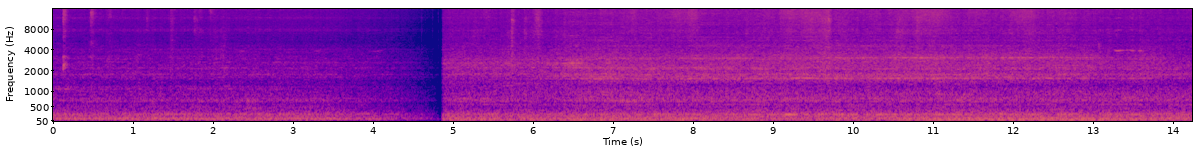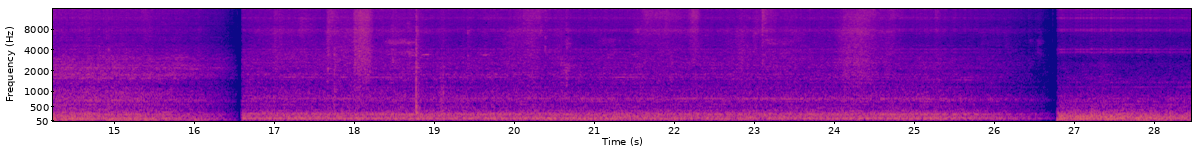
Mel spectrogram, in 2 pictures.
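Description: Electric intercity train running along the track, heard from inside the carriage as a steady rumble of wheels and running noise, with a faint high whine in the middle stretch. The sound fades out and cuts back in three times, about five seconds in, past the middle and near the end.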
